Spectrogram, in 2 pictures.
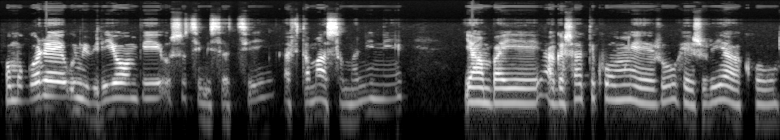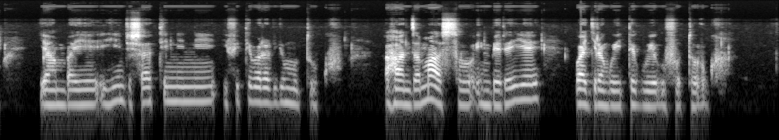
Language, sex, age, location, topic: Kinyarwanda, female, 25-35, Kigali, government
